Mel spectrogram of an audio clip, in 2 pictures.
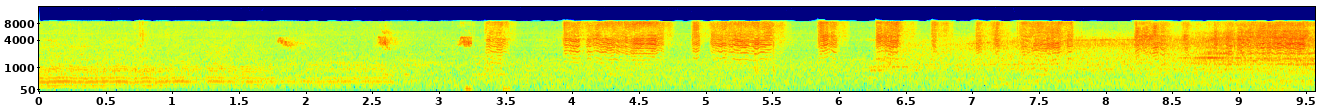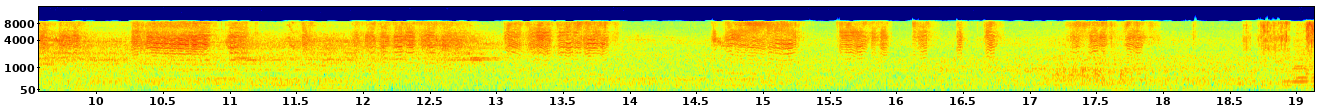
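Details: A bumblebee's deep, droning buzz swells and fades as it moves close by, working a blooming Champlain rose bush in a back yard in Toronto, Ontario, on June 5, 2010.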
